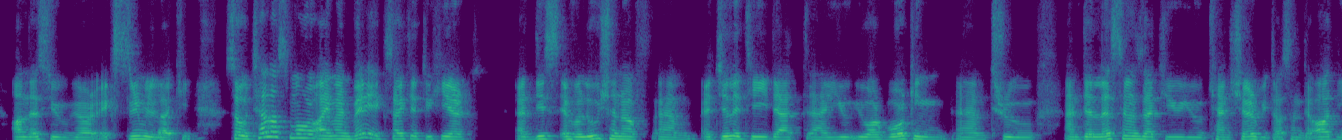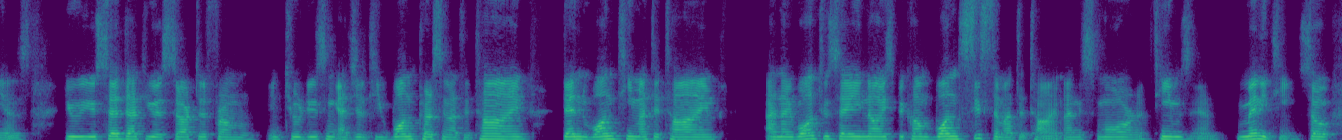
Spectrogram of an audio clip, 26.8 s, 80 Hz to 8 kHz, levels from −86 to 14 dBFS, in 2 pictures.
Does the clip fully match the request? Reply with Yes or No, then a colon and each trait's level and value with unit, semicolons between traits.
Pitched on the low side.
No: medium, 145 Hz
